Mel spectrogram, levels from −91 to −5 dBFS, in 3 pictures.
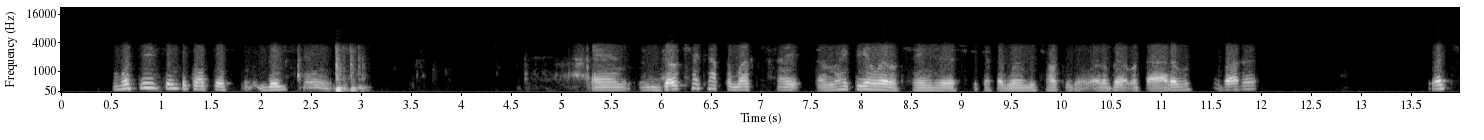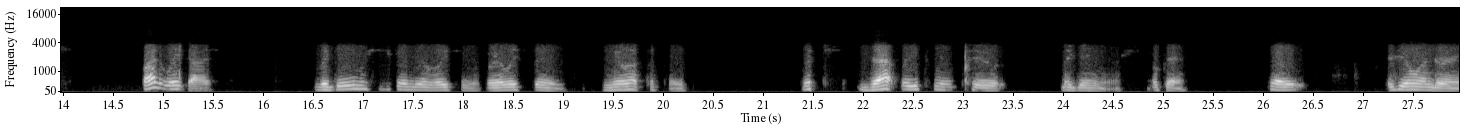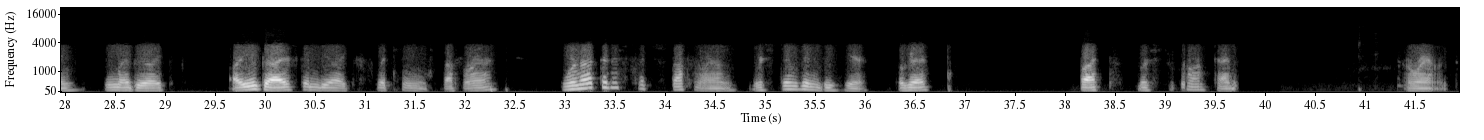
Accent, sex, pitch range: American, male, 110-145 Hz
